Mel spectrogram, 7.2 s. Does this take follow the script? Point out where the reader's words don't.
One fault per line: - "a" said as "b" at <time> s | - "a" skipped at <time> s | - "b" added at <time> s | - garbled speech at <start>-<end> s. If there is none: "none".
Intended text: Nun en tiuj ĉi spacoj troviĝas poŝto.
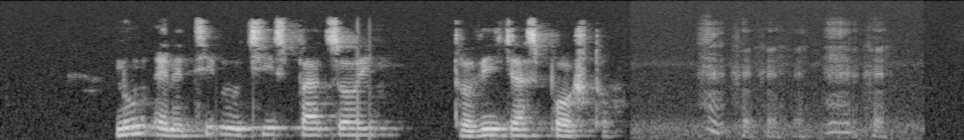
none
